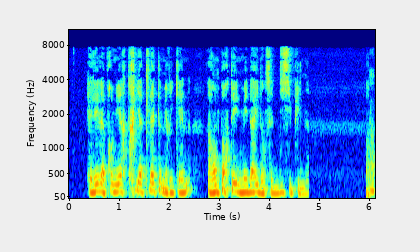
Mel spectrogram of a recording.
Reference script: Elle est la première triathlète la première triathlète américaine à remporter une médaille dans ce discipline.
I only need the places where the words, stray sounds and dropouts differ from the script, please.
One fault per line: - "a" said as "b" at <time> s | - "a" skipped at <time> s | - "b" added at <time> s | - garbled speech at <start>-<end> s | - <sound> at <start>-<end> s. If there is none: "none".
- "la première triathlète" skipped at 1.8 s
- "ce" said as "cette" at 3.9 s
- laugh at 5.9-6.1 s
